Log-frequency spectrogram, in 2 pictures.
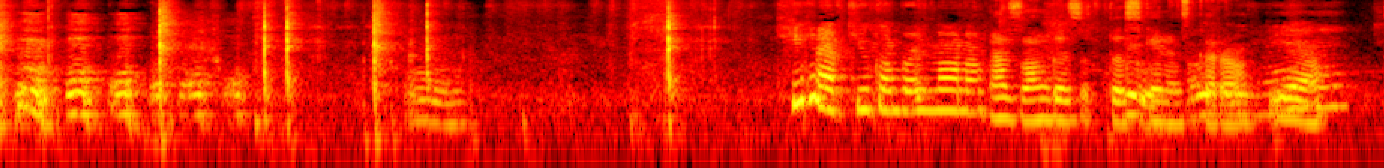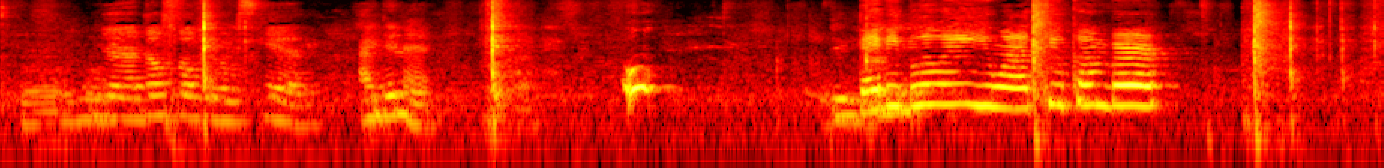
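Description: A knife chops through limes on a cutting board with sharp taps.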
